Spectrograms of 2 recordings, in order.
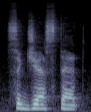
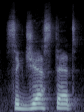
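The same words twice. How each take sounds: The two takes are said the same way.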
